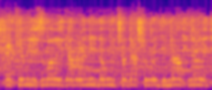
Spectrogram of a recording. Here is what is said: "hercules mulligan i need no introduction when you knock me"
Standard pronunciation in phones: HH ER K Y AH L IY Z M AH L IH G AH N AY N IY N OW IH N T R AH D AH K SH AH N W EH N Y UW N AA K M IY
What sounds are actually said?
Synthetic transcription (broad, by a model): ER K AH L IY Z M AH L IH G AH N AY N IY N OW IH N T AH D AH SH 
